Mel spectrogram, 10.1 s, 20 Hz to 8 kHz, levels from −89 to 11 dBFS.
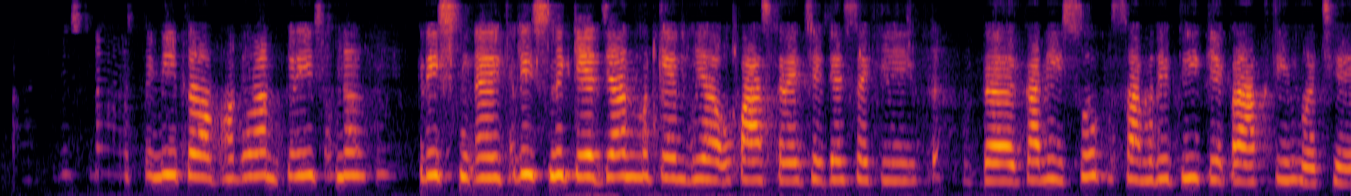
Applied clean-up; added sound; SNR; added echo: neural mask model DeepFilterNet 3.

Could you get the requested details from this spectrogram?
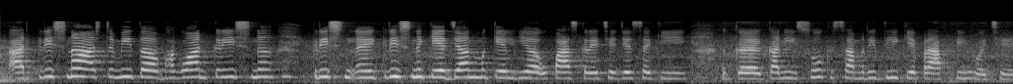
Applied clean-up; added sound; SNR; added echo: none; none; none; none.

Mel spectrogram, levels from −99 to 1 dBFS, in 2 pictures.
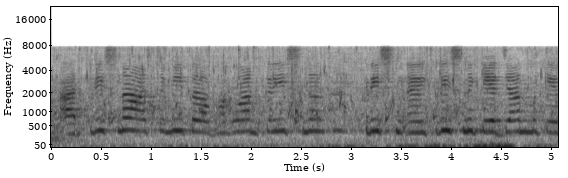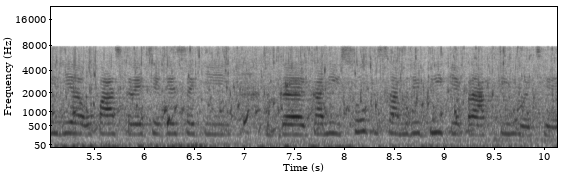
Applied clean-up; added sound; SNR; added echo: none; Stream; 6 dB; reverberation time 2.6 s.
